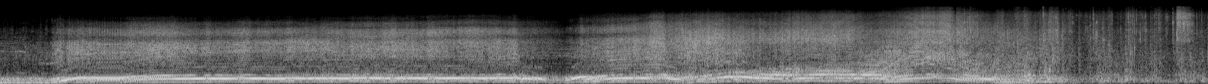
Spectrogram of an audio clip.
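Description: Pro Open class mud truck's engine at full throttle: it revs up sharply about half a second in and holds a high, steady pitch, then the revs rise and fall several times as the wheels spin and the truck bounces through the mud pit. The engine cuts off about ten seconds in, followed by scattered thuds and knocks as the truck rolls over.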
